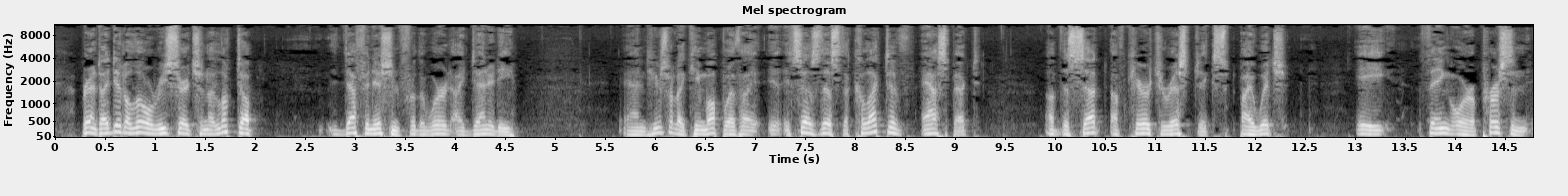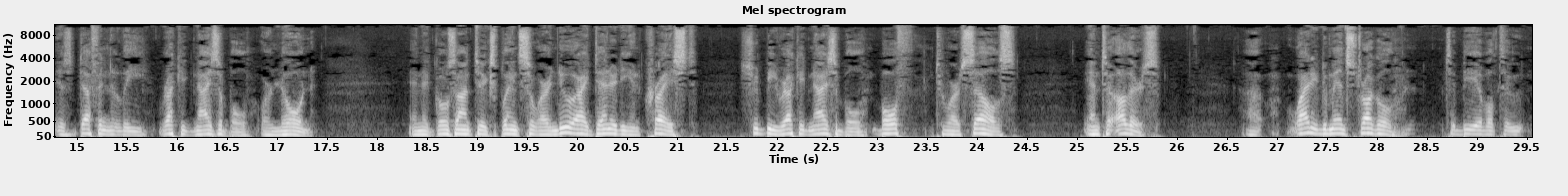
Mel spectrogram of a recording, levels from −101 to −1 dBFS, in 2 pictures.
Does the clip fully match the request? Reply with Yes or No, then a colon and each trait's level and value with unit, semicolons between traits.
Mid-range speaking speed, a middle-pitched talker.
No: average, 155 wpm; low, 120 Hz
